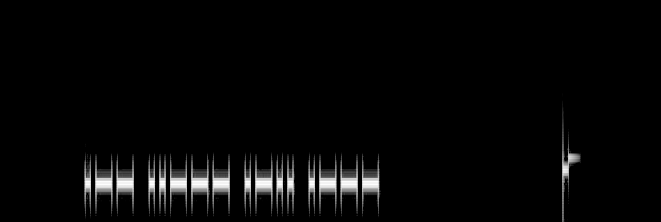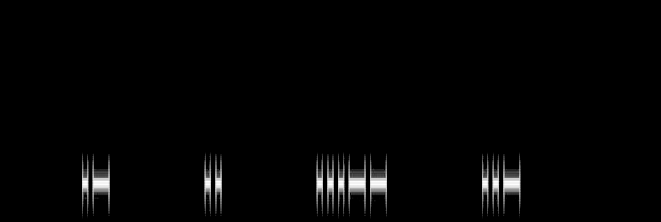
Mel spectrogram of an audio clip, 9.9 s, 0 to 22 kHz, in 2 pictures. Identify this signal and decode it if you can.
Morse code, heard as a keyed tone, about 30 wpm, spaced as for 15 wpm, 700 Hz. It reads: W2LJ AI3U
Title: USA Call Signs - 4 Characters - 6x Character Spacing - 30wpm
